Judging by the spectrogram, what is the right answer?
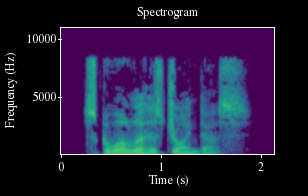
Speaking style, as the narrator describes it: said quietly

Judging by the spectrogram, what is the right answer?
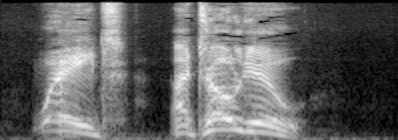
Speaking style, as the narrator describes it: he shouted to her

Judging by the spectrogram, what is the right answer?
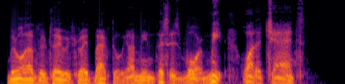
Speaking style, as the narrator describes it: spat disgust

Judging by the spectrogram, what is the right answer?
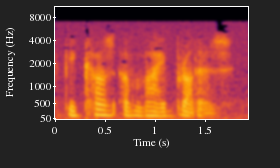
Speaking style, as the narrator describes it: Palin said in a low voice

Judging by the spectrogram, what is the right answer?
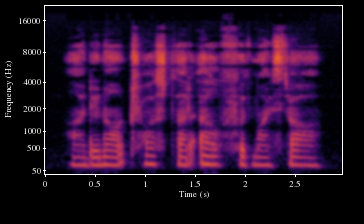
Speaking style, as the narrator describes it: Thorin muttered

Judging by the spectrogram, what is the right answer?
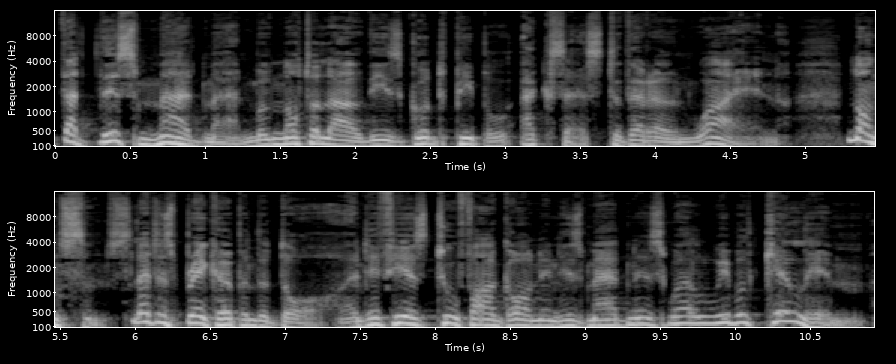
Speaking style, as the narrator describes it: cried one of them, in very good French, though with a foreign accent

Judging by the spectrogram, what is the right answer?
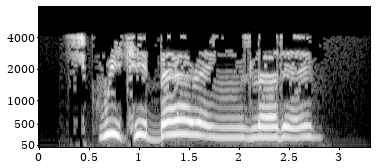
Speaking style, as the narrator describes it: groaned Vitola

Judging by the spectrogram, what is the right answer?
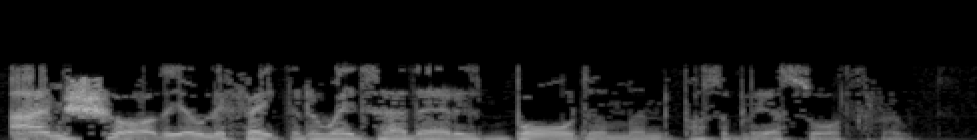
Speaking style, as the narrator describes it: gave an irritable sigh

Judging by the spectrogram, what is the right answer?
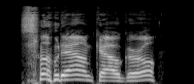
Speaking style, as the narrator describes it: I chuckled

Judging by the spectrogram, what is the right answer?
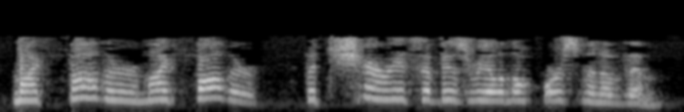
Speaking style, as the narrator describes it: And Elisha cried out

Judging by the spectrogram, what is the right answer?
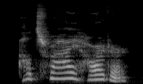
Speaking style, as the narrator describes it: the girl whispered

